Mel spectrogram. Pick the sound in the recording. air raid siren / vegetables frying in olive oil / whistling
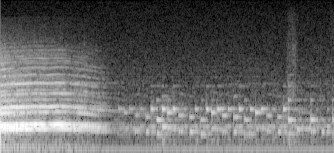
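air raid siren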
